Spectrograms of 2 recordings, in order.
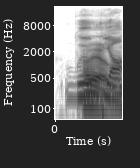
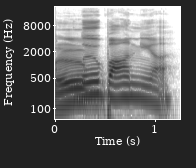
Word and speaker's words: Ljubljana: Ljubljana. Ljubljana. God, we suck right now. I got it right here. Capital of Slovenia. Yeah. That's where it was because you had played that festival. Ljubljana.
